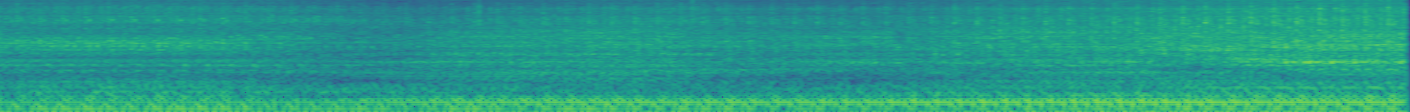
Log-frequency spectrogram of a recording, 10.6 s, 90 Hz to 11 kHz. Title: 2016 Cummins 6.7 Knocking/ Clicking noise under the engine, 75k miles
